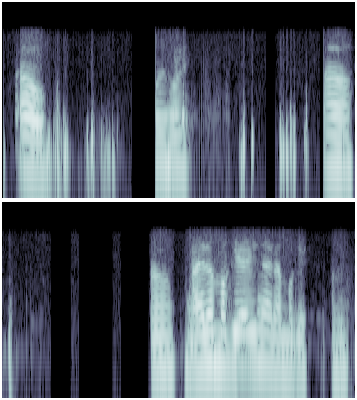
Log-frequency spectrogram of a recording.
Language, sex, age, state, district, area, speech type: Manipuri, female, 60+, Manipur, Imphal East, rural, conversation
